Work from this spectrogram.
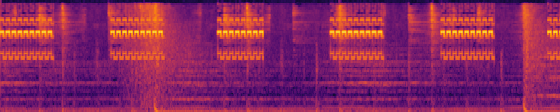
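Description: A telephone rings in repeated electronic bursts, loud and close, with a low swelling music bed entering partway through in a Hindi TV crime drama scene; no one speaks over it.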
